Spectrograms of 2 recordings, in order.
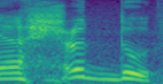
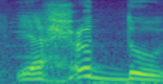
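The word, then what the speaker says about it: يَحُضُّ: ফাযালিকাল্লাযী ইয়াদউল ইয়াতীম ওয়ালা ইয়াহুদ্দু, অধিকাংশ লোক এখানে মার করে দিনই অবশ্য, এখানে কিন্তু মারাত্মক লেভেলের ভুল করে, ছোট হা উচ্চারণ করে, এখানে বড় হা উচ্চারণ করতে হবে। ইয়াহুদ্দু, ইয়াহুদ্দু আলা, আলা তো আ,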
